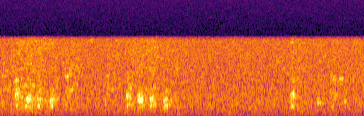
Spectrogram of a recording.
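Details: Wild coyotes yipping to warn their family about a large loose stray dog nearby: distant bursts of short, high, quavering yips in clusters near the start, middle and end, over a steady outdoor hiss.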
